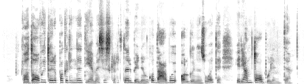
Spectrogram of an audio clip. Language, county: Lithuanian, Šiauliai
